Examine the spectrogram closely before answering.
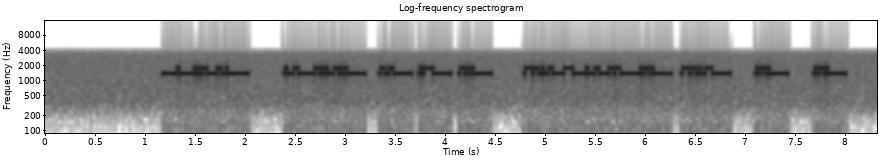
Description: TTY/TDD text telephone tones (45.45 baud Baudot), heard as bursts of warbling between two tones, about 400 Hz shift, 1600 Hz centre. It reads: SPURRIER WOULD ADD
